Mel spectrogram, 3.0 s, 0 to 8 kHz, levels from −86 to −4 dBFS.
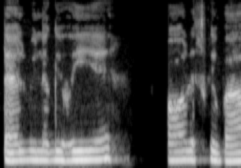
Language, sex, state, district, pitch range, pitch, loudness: Hindi, male, Uttar Pradesh, Budaun, 150-160 Hz, 155 Hz, -18 LUFS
